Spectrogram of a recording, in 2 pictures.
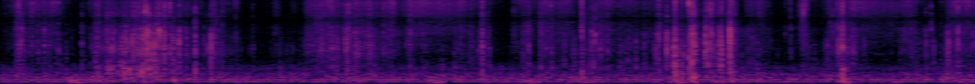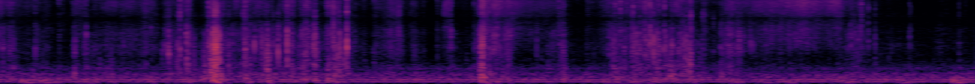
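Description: Paper coffee filter being folded and creased by hand: intermittent crinkling and rustling of thin paper, with a sharper crackle about eight seconds in.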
